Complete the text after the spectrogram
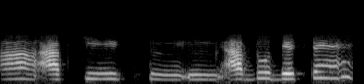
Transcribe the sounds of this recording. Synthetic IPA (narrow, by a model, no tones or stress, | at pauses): ɦãaːpki | aːp̚d̪uːd̪̚beːt͡ʃʰt̪eɦɛ̃ː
